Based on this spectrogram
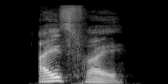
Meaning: free of ice
- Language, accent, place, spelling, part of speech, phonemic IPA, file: German, Germany, Berlin, eisfrei, adjective, /ˈaɪ̯sfʁaɪ̯/, De-eisfrei.ogg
